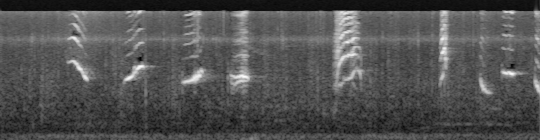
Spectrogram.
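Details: Greater green leafbird in ngentrok song, with single clear whistles spaced about half a second apart, alternating downslurred and upslurred notes, broken by one harsh rasp.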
